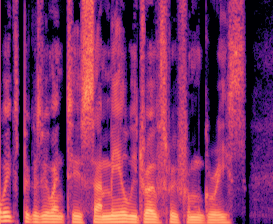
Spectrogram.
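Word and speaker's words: Ksamil: Yeah, maybe maybe 3 weeks or four weeks because we went to Samile. We drove through from Greece and we came up to Samile first, which is spelled K S A M I L.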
